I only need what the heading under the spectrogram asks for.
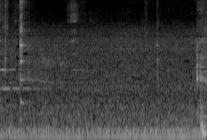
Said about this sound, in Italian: Poi mischiate i due formaggi, parmigiano e pecorino, così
